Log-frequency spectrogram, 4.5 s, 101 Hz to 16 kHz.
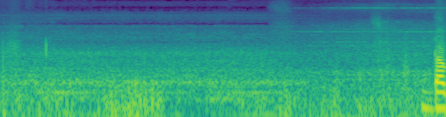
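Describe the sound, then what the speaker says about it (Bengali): Bolpur–Howrah Shantiniketan Superfast Express (12338) creeping into Howrah Junction, a low steady rolling rumble with faint wheel squeal and a sharp metallic screech near the end, heard from inside the train, no voices. "আমাদের ট্রেন প্রবেশ করছে হাওড়া রেলওয়ে জাংশন"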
